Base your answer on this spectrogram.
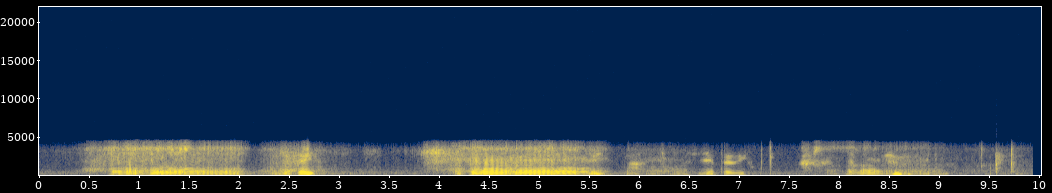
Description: Al chile no se quien ronque asi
